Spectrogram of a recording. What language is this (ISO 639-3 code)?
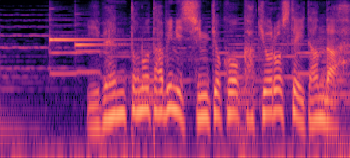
jpn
